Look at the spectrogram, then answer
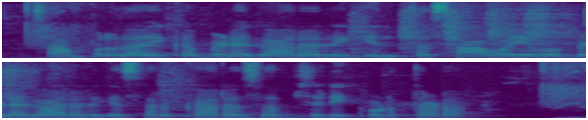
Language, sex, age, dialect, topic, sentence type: Kannada, female, 31-35, Central, agriculture, statement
